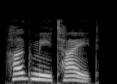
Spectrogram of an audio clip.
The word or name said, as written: hug-me-tight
